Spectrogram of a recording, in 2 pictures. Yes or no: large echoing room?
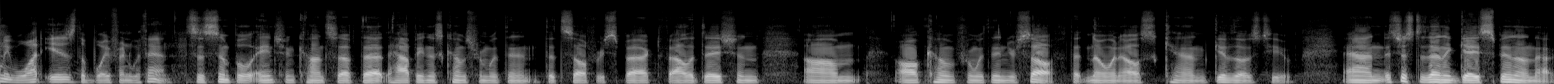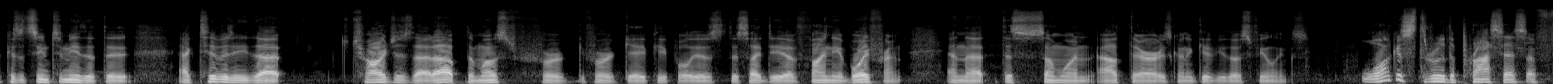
no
